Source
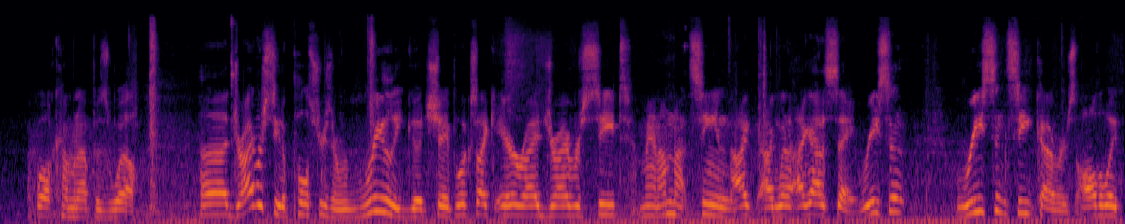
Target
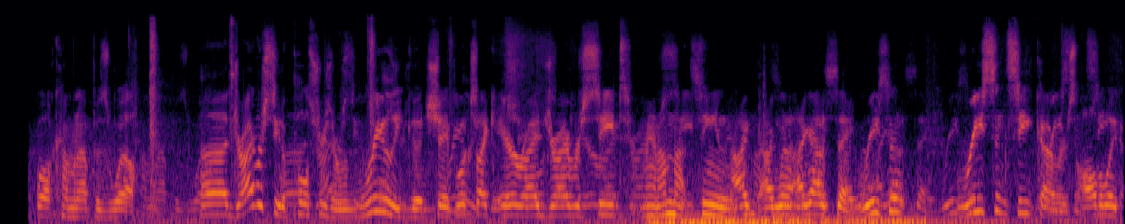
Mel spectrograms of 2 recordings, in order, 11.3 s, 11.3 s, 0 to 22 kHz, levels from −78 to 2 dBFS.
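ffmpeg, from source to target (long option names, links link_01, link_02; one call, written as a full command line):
ffmpeg -i in.wav -filter_complex "[0:a]agate=range=-33dB:threshold=-37dB:ratio=3:detection=peak,asettb=1/sr,asplit=3[link_01][link_02][link_03];[link_01]atrim=end=6.474[link_04];[link_02]atrim=start=6.47:end=9.27,asetpts=PTS-STARTPTS,afade=type=in:duration=0.004:curve=qsin,afade=type=out:start_time=2.796:duration=0.004:curve=qsin,aemphasis=mode=reproduction:type=riaa[link_05];[link_03]atrim=start=9.266[link_06];[link_04][link_05]acrossfade=duration=0.004:curve1=hsin:curve2=qsin[link_07];[link_07][link_06]acrossfade=duration=0.004:curve1=qsin:curve2=hsin,aecho=1:1:791:0.237" out.wav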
